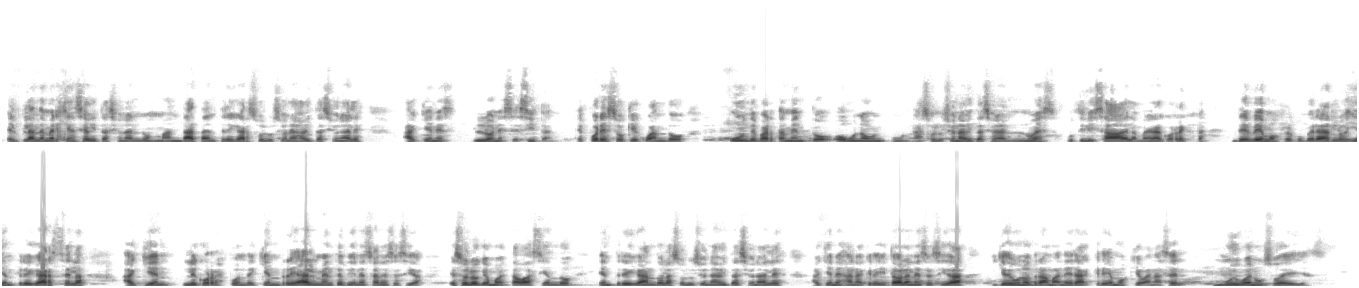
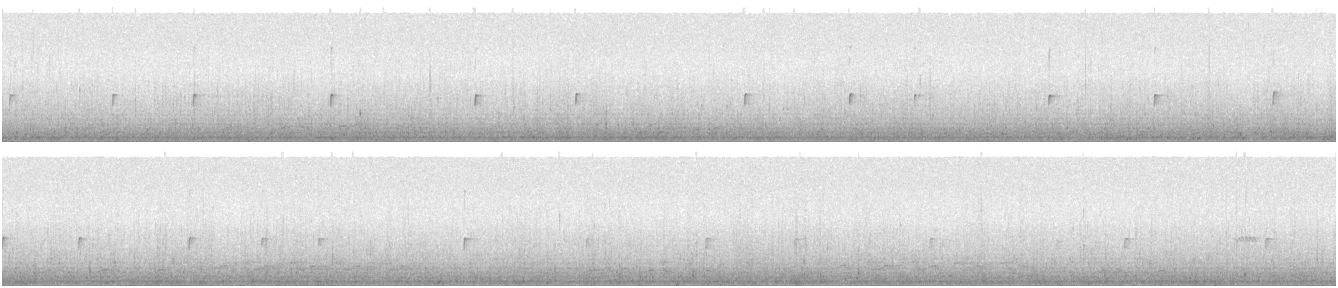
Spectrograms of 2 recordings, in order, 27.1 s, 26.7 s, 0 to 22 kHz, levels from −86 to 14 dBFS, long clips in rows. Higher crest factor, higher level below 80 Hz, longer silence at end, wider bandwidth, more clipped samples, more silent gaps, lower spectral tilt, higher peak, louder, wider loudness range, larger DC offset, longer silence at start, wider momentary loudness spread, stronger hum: about the same, 20 dB vs 16 dB; second, -64 dBFS vs -54 dBFS; first, 0.5 s vs 0 s; second, 9.6 kHz vs over 20 kHz; neither; neither; about the same, -5 dB/octave vs -4 dB/octave; first, 0 dBFS vs -22 dBFS; first, -20 LUFS vs -37 LUFS; first, 5 LU vs 0 LU; neither; about the same, 0.05 s vs 0 s; first, 13 LU vs 1 LU; neither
